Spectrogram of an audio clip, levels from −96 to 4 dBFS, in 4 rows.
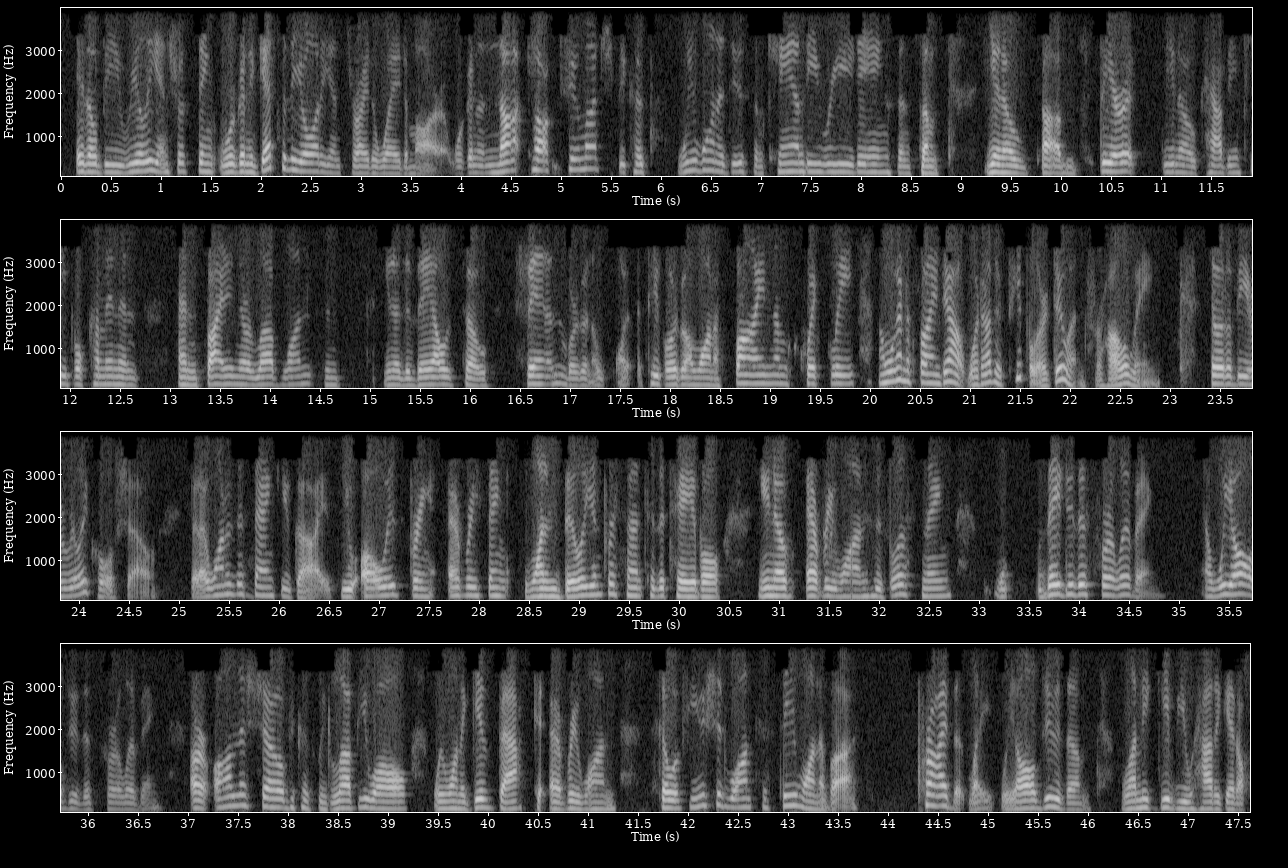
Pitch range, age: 170-200 Hz, 50-69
